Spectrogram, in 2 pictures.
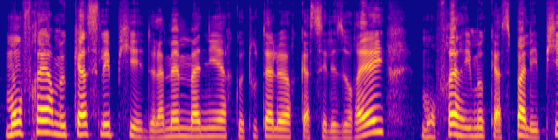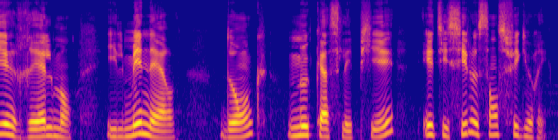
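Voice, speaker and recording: A woman teacher patiently explaining to children in a clear, deliberate way. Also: fairly low pitch, dry recording. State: slightly stuffy from a cold. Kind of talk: children's lesson on figurative expressions.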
